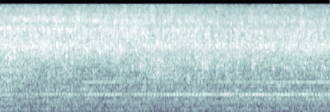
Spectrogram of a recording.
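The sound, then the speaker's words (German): Water is poured off freshly churned butter in a steady, hissing stream for several seconds, fairly loud, with no talking. “Okay, jetzt Wasser raus.”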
